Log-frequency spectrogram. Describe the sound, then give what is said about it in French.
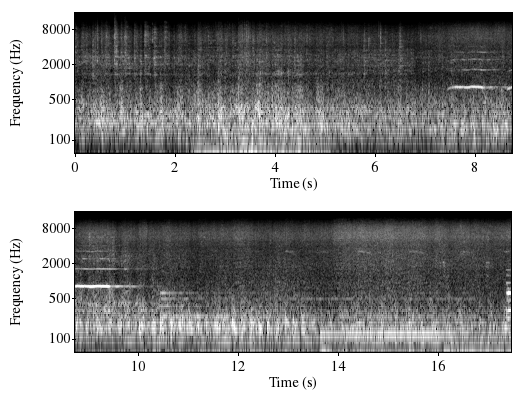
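A steam train rumbles and clatters steadily, its whistle sounding a sustained, steady tone partway through over the continuous chugging and rattling of the wagons. “Le train, maintenant, s'est arrêté.”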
